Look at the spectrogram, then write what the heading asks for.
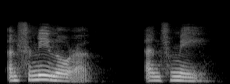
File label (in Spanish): Voice Acting es F0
